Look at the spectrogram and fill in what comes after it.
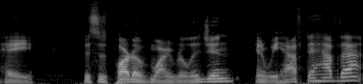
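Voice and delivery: plain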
